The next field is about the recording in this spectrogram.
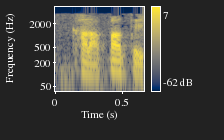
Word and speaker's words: カラパ: ですから本来はクアラパルスイで、これがカラパルスイというふうになりますので、他の地域ではクアラパというふうに言う場合もありますが、猿川流域ではカラパと言いますので、この辺は気をつけて勉強していただきたいと思います。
